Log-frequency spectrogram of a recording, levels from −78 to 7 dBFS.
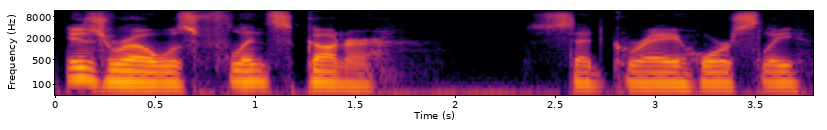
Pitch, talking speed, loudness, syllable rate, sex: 110 Hz, 110 wpm, -18 LUFS, 3.5 syllables/s, male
